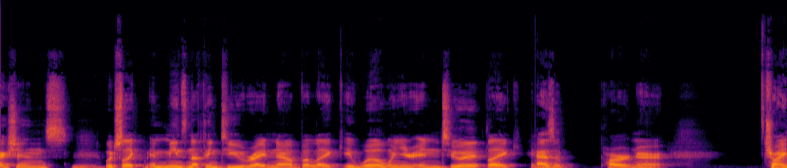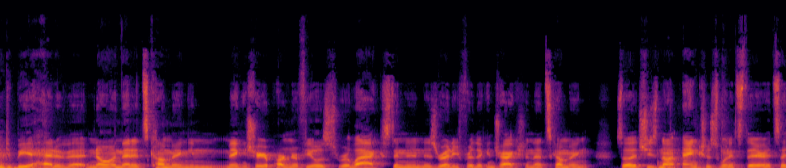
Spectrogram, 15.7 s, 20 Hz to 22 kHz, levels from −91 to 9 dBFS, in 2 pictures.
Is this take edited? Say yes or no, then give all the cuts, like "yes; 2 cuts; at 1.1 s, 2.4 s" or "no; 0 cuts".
yes; 1 cut; at 5.3 s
